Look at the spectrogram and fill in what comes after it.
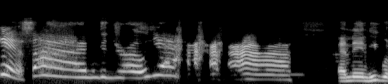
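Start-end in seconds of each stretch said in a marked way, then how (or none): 0.0-2.9 very high, slow, stretched-out cartoon-villain voice. Retelling a cartoon scene where the character takes control: imitating Starscream. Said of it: "He'd be like".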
